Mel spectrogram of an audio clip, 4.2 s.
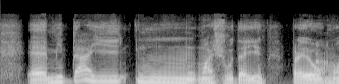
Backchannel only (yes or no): yes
